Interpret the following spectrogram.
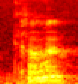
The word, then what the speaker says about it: Cannes: Cannes, yeah.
